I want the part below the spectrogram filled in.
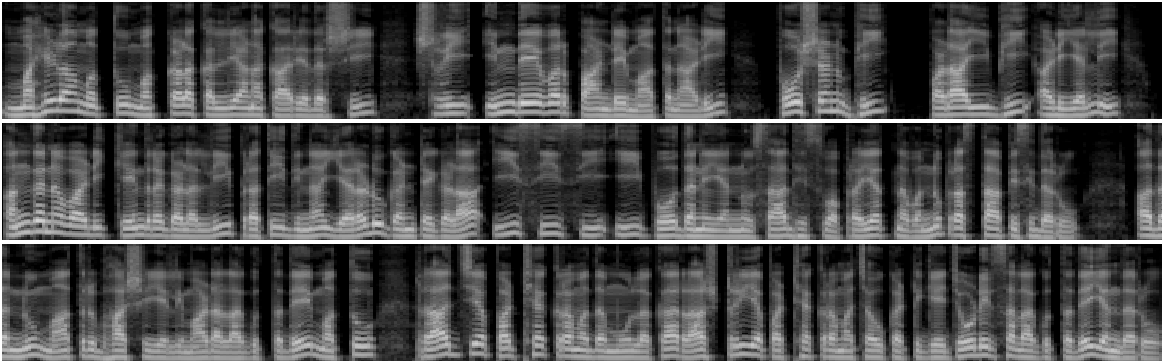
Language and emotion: Kannada, neutral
